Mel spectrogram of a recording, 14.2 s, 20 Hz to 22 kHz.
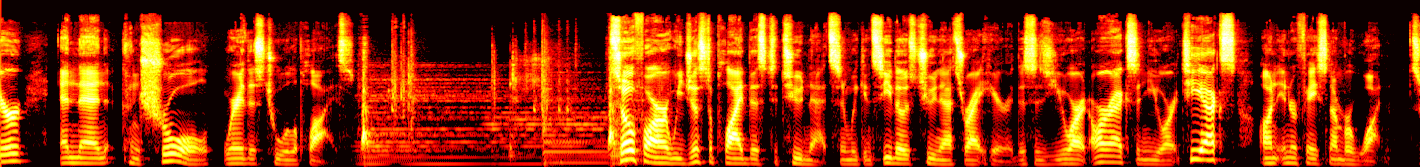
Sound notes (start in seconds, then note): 3.4 graphic pops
